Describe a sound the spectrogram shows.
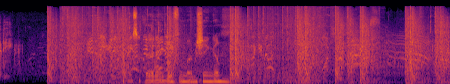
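Explosions boom and rumble amid gunfire.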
